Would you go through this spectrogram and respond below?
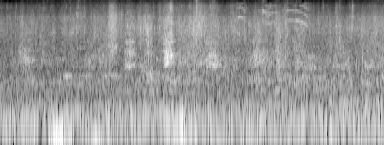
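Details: Barking from dogs playing together in a shelter yard at Pima Animal Care Center, Arizona, watched by handlers; short scattered barks over a steady low rumble of background noise.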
